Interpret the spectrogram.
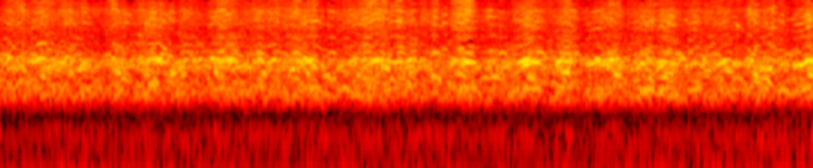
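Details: Large flock of migrating Canada geese in autumn at Fern Hill Wildlife Area's ponds, Willamette Valley, Oregon; thick overlapping honking throughout, with several clearer individual honks rising out of the mass.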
